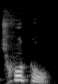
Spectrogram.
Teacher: ছোট ছ টা অনেকক্ষণ উচ্চারিত হবে তাই ছ টা হচ্ছে মহাপ্রাণ আর ট টা অল্প উচ্চারিত হবে তাই ট টা হচ্ছে অল্পপ্রাণ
